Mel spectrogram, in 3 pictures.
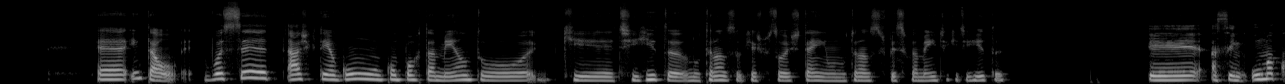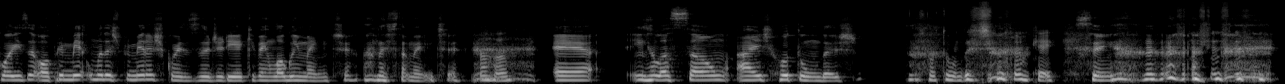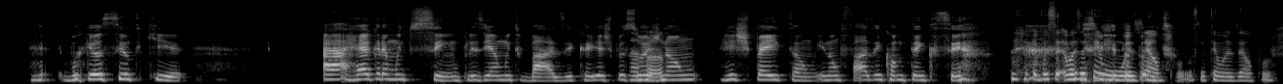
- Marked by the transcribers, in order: giggle; laugh; tapping; chuckle
- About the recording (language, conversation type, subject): Portuguese, unstructured, O que mais te irrita no comportamento das pessoas no trânsito?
